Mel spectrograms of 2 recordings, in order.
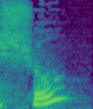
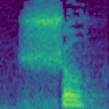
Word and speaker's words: chaud: Un chocolat chaud. Remember, C-H, chaud. Chocolat. And then final T not pronounced. Chaud. Final D not pronounced.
